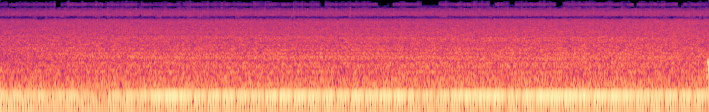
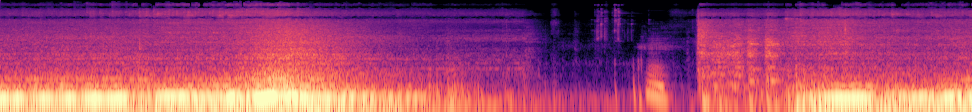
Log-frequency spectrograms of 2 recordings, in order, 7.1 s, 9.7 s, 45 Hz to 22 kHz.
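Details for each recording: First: Hemi V8 swapped into a Grand Wagoneer while chasing a bog/low-idle problem that appeared once warm: a deep, steady idle with an even exhaust burble, no sagging or stumbling over seven seconds, sounding healthier. Whether the fix holds is not yet confirmed. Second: Hemi-swapped Grand Wagoneer cranked after replacing a sensor: engine stalls briefly, then settles into a slightly uneven low idle; previously bogged once warm, running-rich cause not pinned down.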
